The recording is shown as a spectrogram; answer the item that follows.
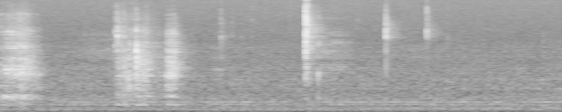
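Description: Handling noise of makeup items, a compact and a brush being picked up and moved: two short rustles about a second apart, then two sharp little clicks.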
